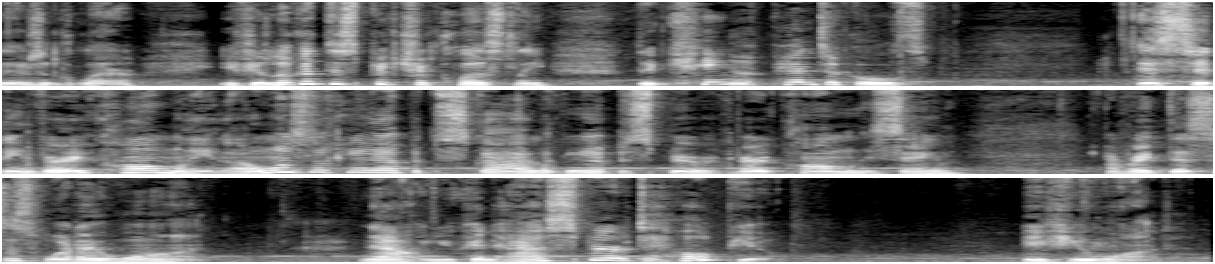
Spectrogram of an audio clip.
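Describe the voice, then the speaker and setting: A woman's voice: mid-range voice, sing-song, fast talker, darkish tone, a little hiss or hum. A woman giving a casual tarot reading at home, chatty and often checking in with her listeners. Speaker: tarot reader.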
